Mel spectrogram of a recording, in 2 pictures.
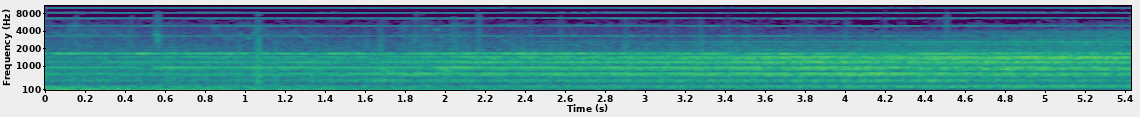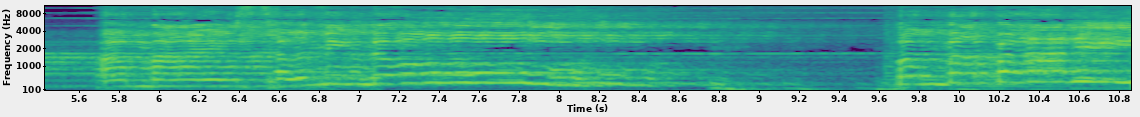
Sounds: Music

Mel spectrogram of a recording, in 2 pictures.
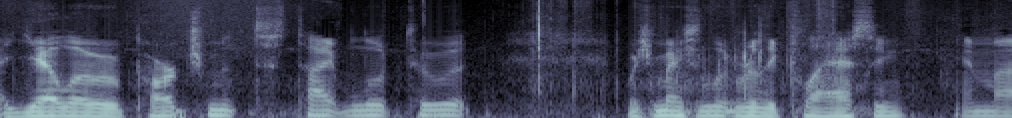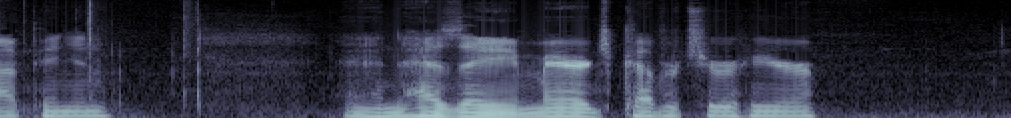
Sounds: Speech

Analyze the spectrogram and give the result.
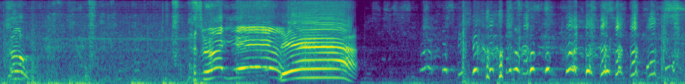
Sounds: Speech, Music

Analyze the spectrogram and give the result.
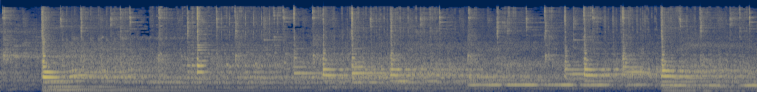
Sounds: Tabla, Drum, Percussion

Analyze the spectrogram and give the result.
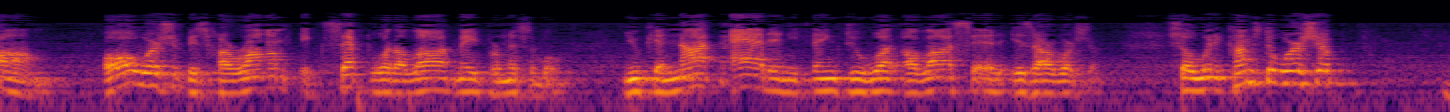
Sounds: Speech

